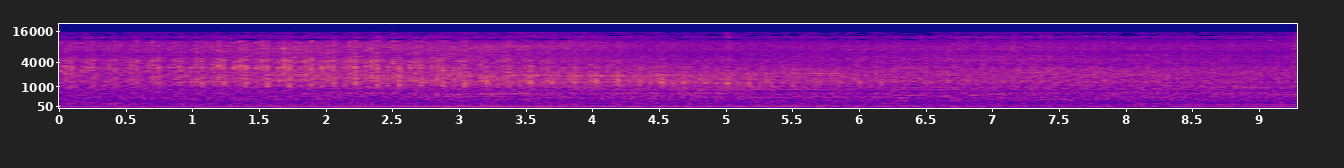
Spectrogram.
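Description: A motor vehicle's engine running steadily with a low rumble. A fast rhythmic clatter rides over it for the first few seconds, and a brief high tone sounds about five seconds in.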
